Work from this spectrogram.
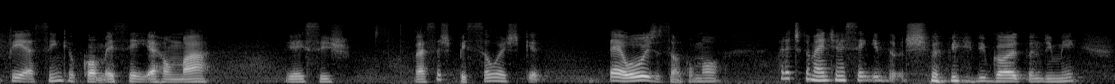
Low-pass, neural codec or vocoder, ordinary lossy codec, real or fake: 7.2 kHz; codec, 16 kHz, 0.5 kbps, X-Codec, HuBERT features, trained on LibriSpeech; none; fake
